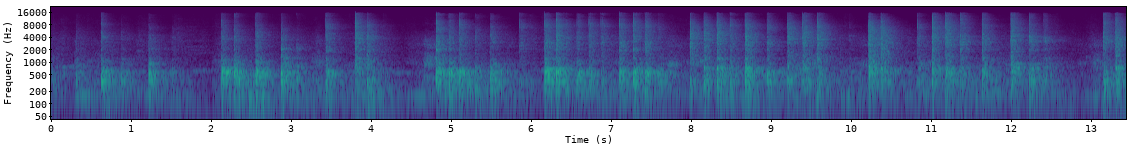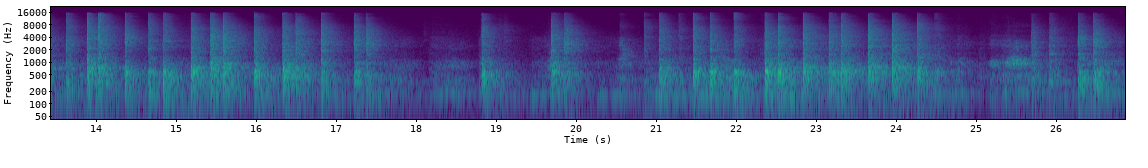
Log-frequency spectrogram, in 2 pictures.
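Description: Repeated knocking and banging in quick bursts of several strikes, with short pauses between the bursts.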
